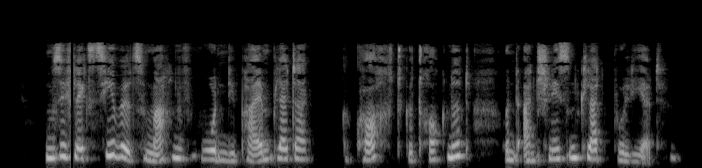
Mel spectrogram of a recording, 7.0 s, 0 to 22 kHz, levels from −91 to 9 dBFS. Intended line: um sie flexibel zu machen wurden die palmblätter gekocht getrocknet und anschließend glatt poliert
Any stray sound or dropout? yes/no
yes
